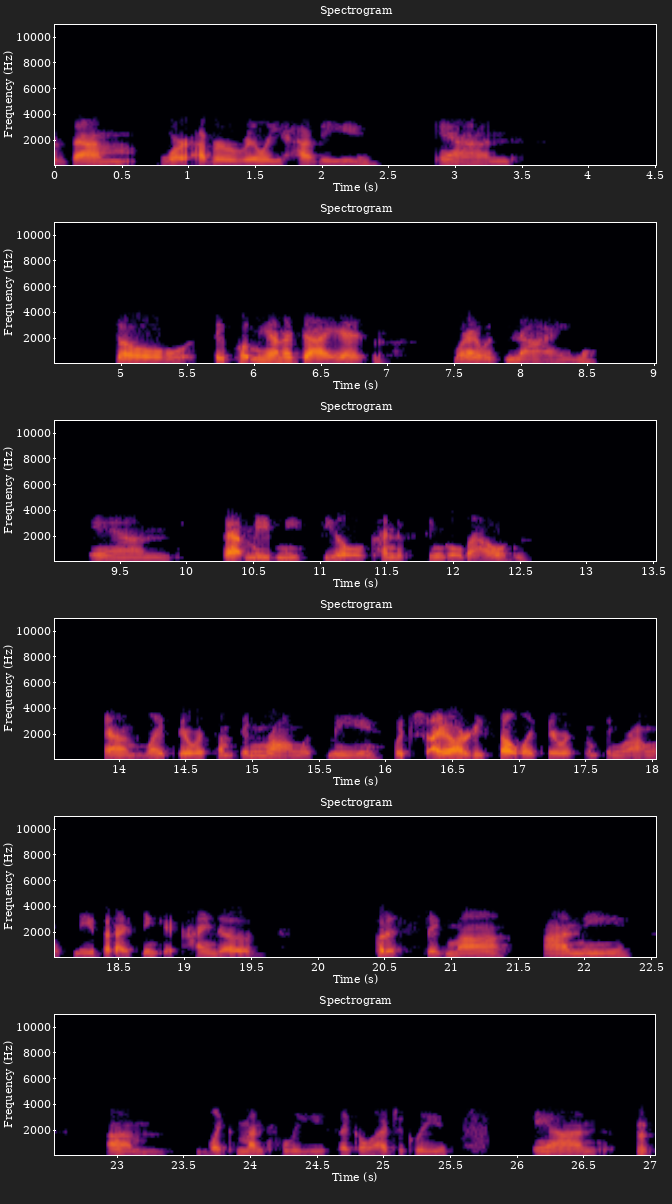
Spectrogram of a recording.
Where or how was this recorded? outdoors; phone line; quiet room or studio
phone line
